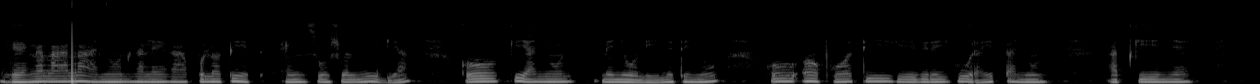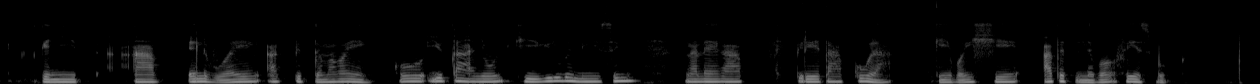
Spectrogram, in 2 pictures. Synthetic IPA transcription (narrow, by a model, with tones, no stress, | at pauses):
ŋɡɛ˨ŋa˦la˦la˦˨ɲʊ˦nŋa˧lɛ˧ka˧pʊ˦lɔ˦tɪ˦t̪ɛ˨ŋso˦ʃa˨lmi˦di˨a˨ko˦kɪ˦a˨ɲʊ˦nː | e˨ɲo˨ni˨me˦te˦ɲo˦ko˦ɔ˦pwɔ˦te˦ke˨be˦ɾe˦i˦ku˦˨ɾa˨ɪ˦t̪ːa˦ɲʊ˦n | a˨t̚kɪ˦ɲɛ˦ | kɪ˦ɲɪ˦t̚a˨p̚ | e˦lvu˨a˨˦e˦ŋa̰˦k̚ti˦p̚te˨ma˦kɔ˦je˨ŋ | ko˦ju˦ta˦˨˦ɲʊ˦nkʰi˨ki˦ɾu˦be˦mi˨si˦ŋŋa˨lɛ˧ka˦p̚ | pɪ˨ɾe˧tap̚ku˦ɾa˨ | kɪ˨bɔ˨i˦ʃje˦ | a˦pɪ˦t̚ne˨bɔ˦fe˦sbu˨k̚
